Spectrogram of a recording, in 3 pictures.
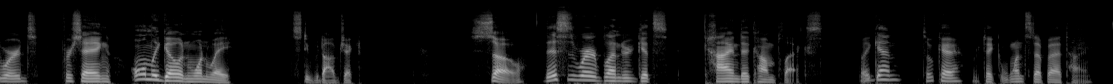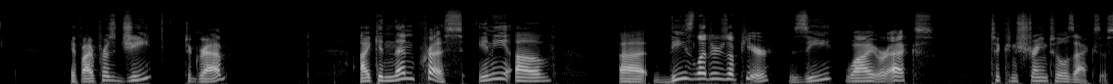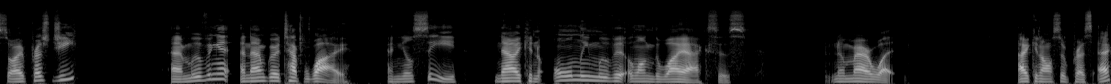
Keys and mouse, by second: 3.6-5.2 middle drag, 11.2-11.9 middle drag, 12.7 g, 17.0 right click, 21.3 g, 25.2 y, 32.9 x.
